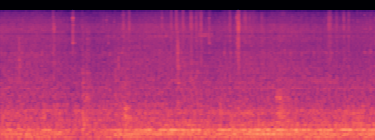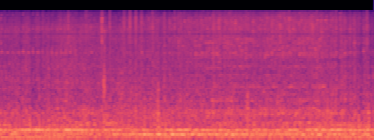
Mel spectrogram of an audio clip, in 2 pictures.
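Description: An off-road vehicle's engine labours at low speed, climbing under load.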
